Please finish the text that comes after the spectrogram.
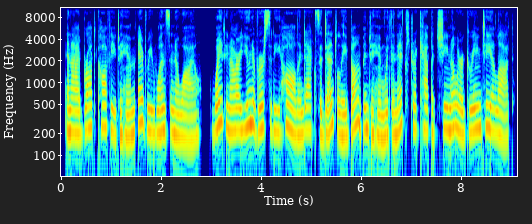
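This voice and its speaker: A woman reading forum posts aloud in a steady, even reading voice. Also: mid-range voice, dry recording, clean studio sound.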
